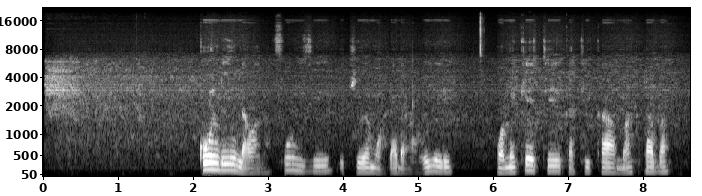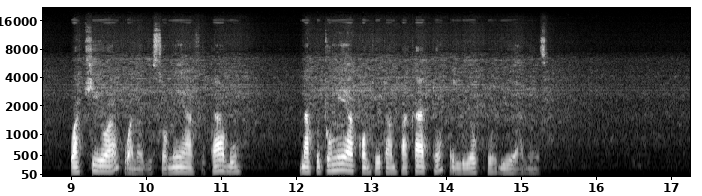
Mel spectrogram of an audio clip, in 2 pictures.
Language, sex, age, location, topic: Swahili, male, 18-24, Dar es Salaam, education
